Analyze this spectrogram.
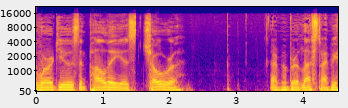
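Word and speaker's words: cora: The word used in Pali is chora. I remember last time we had some trouble with this. Let's see. The C in Pali, it's always pronounced like CH.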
